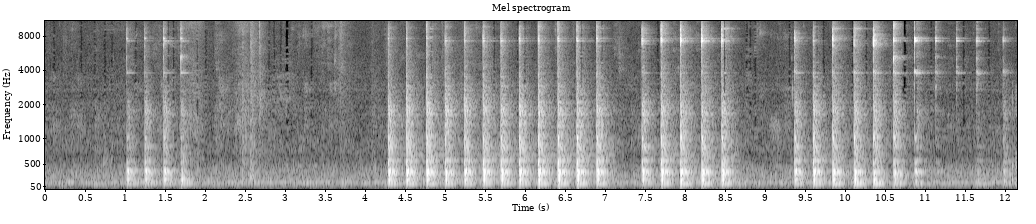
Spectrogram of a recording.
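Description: Small hammer gently tapping a pin punch to drift the front sight pin out of a Trapdoor Springfield rifle's barrel. The sharp metallic taps come in four quick runs of about four or five a second, the last run fading near the end.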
